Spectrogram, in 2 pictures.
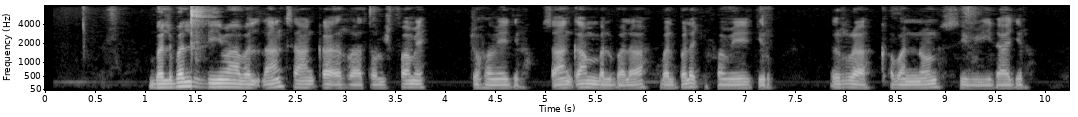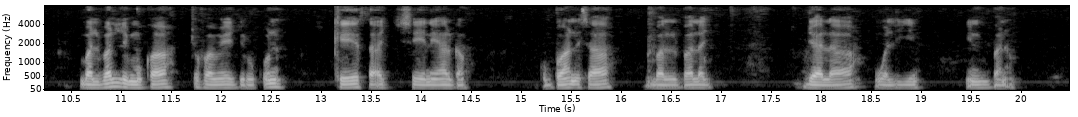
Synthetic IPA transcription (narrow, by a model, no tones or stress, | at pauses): bɐlbɐlːɪd̪iːmaːbɐlʔaːnsaːŋkʼaːɪrːaːt̪ɔlfɐmɛ | t͡ʃʼʊfɐme̞ːd͡ʒɪɾɐ̥saːŋkʼaːmbɐlbɐlaːbɐlbɐlɐt͡ʃʼʊ̥fɐme̞ːd͡ʒɪɾʊ | ʔɪrːaːkʼɐbɐnːo̞ːnsɪβiːlaːd͡ʒɪɾɐ̥ | bɐlbɐlːɪmʊkaːt͡ʃʼʊfɐme̞ːd͡ʒɪɾʊkʊŋ | kʰe̞ːsːɐɐ̥se̞ːneːɐɾɡɐmɐ | ɡ̥ʊbːaːnɪsaː | bɐlbɐlɐ | d͡ʒɐlaːwɐliːn | hɪ̰nbɐnɐ̰mɐ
